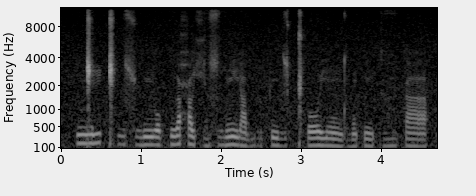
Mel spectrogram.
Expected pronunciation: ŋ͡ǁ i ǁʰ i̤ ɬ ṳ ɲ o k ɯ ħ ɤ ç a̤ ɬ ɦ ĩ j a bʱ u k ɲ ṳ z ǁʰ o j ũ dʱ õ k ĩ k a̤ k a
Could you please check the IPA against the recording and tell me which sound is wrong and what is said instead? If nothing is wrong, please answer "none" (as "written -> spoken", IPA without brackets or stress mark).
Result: none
